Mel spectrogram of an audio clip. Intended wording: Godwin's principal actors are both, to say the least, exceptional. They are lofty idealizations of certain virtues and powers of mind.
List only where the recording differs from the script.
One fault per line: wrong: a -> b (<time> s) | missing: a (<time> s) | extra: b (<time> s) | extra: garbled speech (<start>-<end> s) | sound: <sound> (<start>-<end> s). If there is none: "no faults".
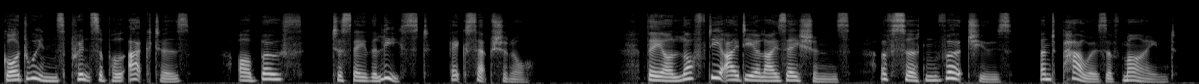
sound: dropout (3.5-3.5 s)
